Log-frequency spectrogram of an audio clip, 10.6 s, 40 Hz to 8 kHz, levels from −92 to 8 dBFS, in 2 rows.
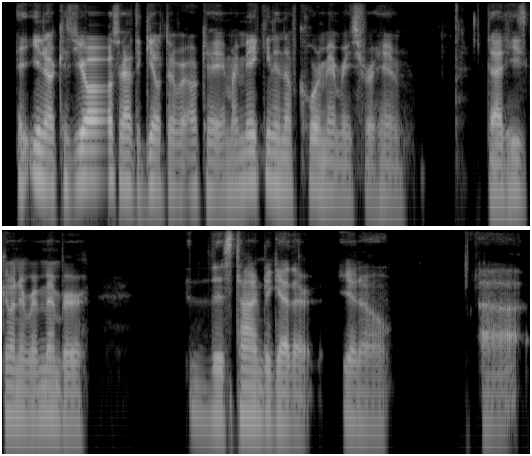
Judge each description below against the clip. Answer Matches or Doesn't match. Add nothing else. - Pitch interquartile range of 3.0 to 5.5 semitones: Doesn't match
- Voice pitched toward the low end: Matches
